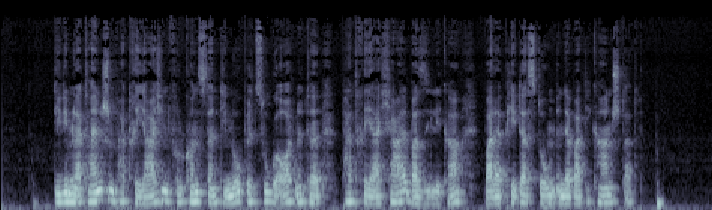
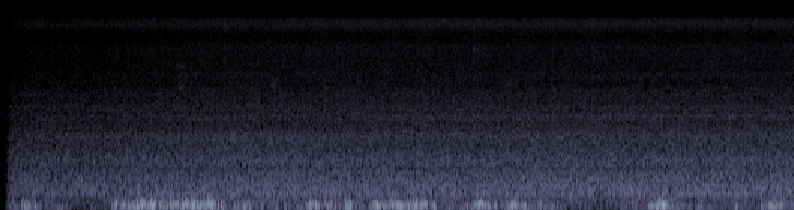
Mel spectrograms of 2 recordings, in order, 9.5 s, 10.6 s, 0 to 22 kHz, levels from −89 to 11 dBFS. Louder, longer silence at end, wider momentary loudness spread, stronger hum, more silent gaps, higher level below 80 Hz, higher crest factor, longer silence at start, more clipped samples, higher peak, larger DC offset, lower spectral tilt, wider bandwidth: first, -18 LUFS vs -44 LUFS; first, 0.65 s vs 0 s; about the same, 10 LU vs 9 LU; neither; neither; about the same, -42 dBFS vs -44 dBFS; about the same, 16 dB vs 20 dB; first, 0.45 s vs 0.1 s; neither; first, -2 dBFS vs -22 dBFS; neither; about the same, -6.5 dB/octave vs -6.5 dB/octave; about the same, 16 kHz vs 16 kHz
